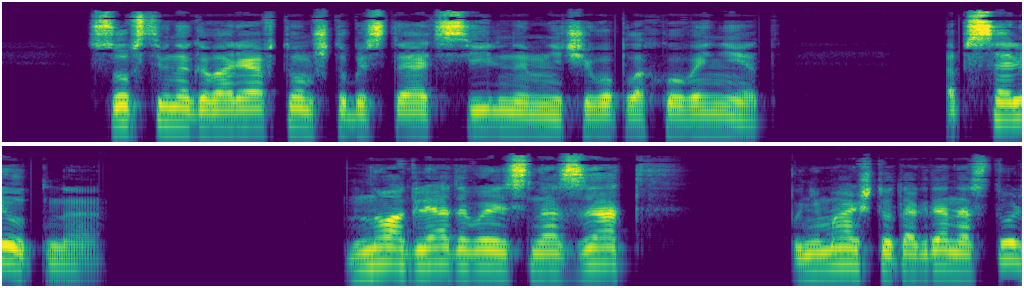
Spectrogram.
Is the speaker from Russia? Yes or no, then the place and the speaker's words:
no; Japan; Я родилась в Японии, ходила в японскую школу, росла в окружении японских детей, играла, дружила с ними. То есть чувствовала себя абсолютно японкой, но по национальности все же была иностранкой.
